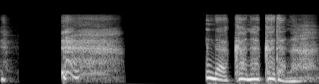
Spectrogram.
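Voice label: Vox Dead, Japanese; Lucikiel; kingsraid; voices heroes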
